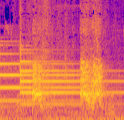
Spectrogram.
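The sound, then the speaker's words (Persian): An electronic doorbell at the gate of a house sounds a steady, ringing tone that holds to the end, while the householder's dog barks loudly in two bursts over it. No one speaks. “تو پاش که یک دفعه می زنگ دروازه را بزنم.”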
